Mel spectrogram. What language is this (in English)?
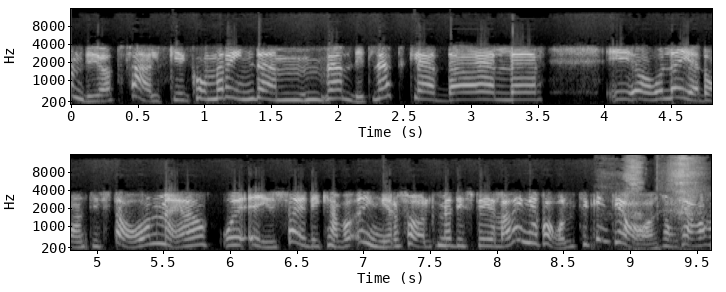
Swedish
